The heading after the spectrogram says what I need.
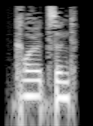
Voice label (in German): "kreuzend", German; adjectives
